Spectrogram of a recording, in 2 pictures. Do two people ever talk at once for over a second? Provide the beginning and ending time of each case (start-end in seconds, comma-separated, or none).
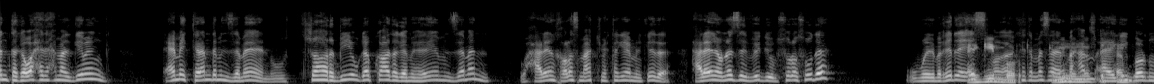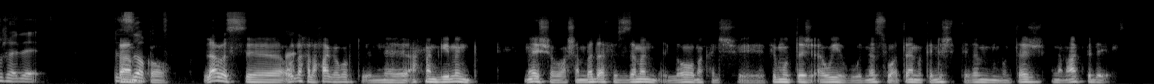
9.7-11.4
